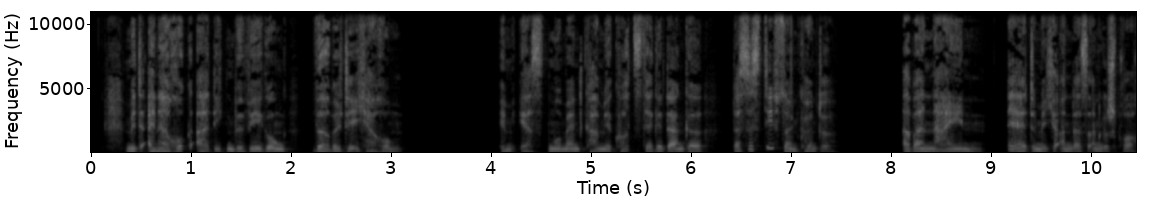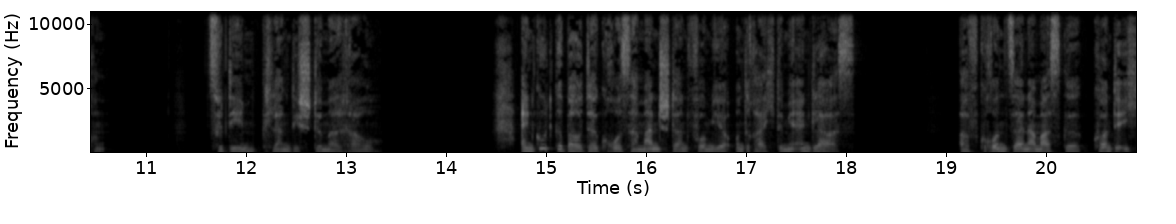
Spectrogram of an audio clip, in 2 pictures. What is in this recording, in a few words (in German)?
hoerbuch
